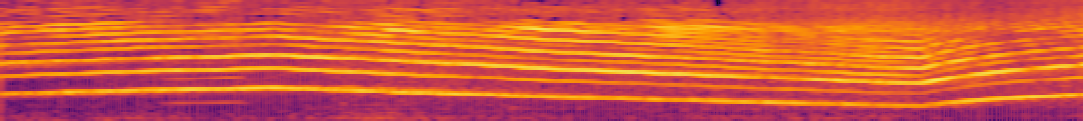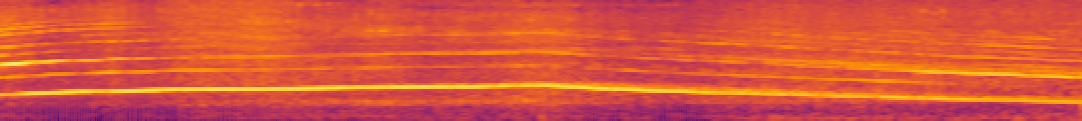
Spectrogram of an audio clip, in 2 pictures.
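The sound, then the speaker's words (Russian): A loud emergency warning siren in Vladimir region wails continuously, its pitch slowly rising and falling in long sweeping cycles with strong harmonics, dominating the scene with no talking. “Э, во Владимирской звук сирены.”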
